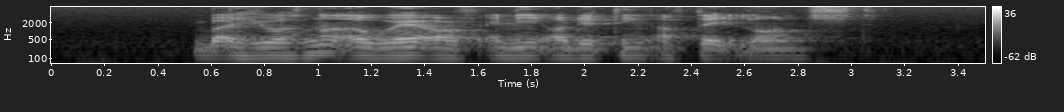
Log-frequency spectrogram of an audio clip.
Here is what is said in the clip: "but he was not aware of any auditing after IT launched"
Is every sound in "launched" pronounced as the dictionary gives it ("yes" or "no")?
yes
